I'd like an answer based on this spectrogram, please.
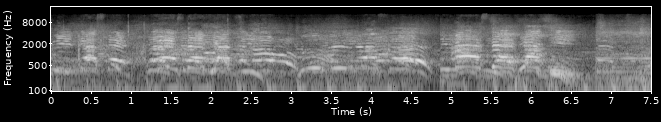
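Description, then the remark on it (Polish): A large crowd on a peaceful march in Lublin chants the slogan "Lublin miastem akceptacji!" (Lublin, city of acceptance) in unison, loud rhythmic shouted phrases repeating over and over, with a dense wash of many overlapping voices throughout. “Idziemy już marszem, proszę wszystkich, byście zaczęli wreszcie krzyczeć Lublin miastem akceptacji!”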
